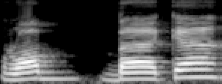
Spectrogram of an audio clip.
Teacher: با کے اوپر تشدید ہے، با میں سختی کرنی ہے ربک کاف کو باریک کرنا ہے فادع لنا ربک یخرج لنا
